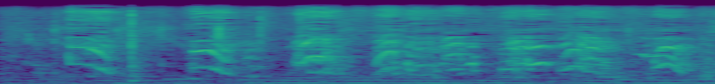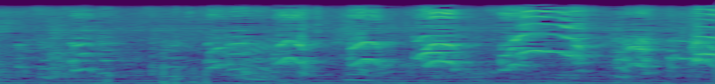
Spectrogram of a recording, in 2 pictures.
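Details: Two-and-a-half-week-old Dogue de Bordeaux pups, top heavy and learning to walk, whine continuously in rapid, irregular arched squeals and yips, several voices at once, with a faint low hum behind.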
